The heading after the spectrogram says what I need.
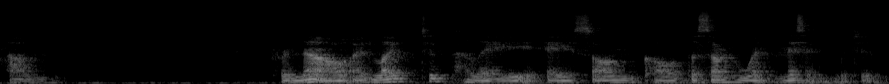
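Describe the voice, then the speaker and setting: Songwriter, low voice, chatty and reflective between songs, heavy room echo. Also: male voice. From Iceland. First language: Icelandic. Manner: reflective, rambling storytelling with many fillers. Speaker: musician and songwriter. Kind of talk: casual livestream chat between songs. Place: living room. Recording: very echoey room.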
